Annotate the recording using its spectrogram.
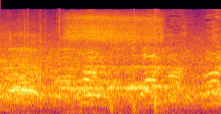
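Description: Boxing gloves landing in a clinch at the ropes: a few dull thuds of punches in quick succession.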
